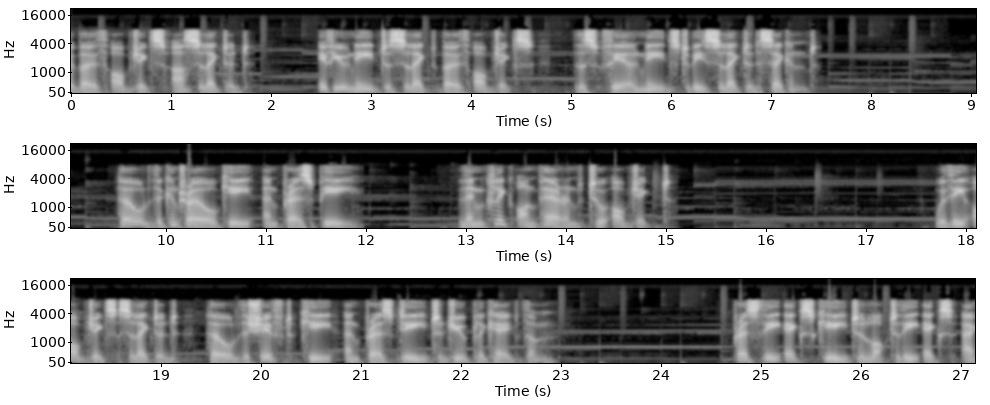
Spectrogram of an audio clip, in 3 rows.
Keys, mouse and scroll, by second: 0.1 shift+click, 10.2 ctrl+p, 20.5 shift+d.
